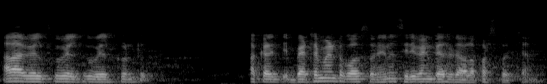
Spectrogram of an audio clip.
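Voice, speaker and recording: A man's voice: mid-range voice, fairly even intonation, fast, a little hiss or hum. A man talking emphatically about a colleague's rise in real estate, repeating phrases and acting out quoted dialogue. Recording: dull lo-fi audio with faint ambience.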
